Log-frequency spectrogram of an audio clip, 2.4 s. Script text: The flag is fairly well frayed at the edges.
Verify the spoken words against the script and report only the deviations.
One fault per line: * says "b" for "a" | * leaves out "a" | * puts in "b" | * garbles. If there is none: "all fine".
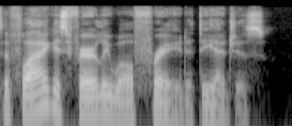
all fine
